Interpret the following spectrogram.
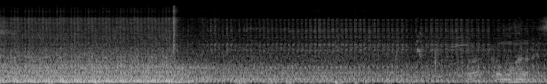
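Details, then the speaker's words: Mabe 12 lb twin-tub washing machine after repairing/refitting the spin motor, which had been sticking and moving badly: spin cycle now a smooth even low hum with no rubbing or scraping, a big difference from before. "llevamos a girar la teoría del centrifugado y vamos a escuchar la gran diferencia el sonido que tenía responde ahora no hay comparación señores"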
